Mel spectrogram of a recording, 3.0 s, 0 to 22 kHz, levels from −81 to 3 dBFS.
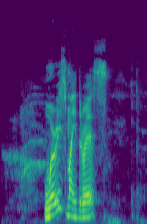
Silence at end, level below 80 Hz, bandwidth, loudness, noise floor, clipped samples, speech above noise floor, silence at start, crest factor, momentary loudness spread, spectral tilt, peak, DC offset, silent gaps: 0.6 s; -46 dBFS; 9.8 kHz; -14 LUFS; -46 dBFS; under 0.1%; 33 dB; 0.4 s; 16 dB; 22 LU; -5 dB/octave; 0 dBFS; under 0.1%; none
